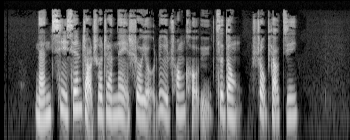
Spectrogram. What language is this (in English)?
Chinese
